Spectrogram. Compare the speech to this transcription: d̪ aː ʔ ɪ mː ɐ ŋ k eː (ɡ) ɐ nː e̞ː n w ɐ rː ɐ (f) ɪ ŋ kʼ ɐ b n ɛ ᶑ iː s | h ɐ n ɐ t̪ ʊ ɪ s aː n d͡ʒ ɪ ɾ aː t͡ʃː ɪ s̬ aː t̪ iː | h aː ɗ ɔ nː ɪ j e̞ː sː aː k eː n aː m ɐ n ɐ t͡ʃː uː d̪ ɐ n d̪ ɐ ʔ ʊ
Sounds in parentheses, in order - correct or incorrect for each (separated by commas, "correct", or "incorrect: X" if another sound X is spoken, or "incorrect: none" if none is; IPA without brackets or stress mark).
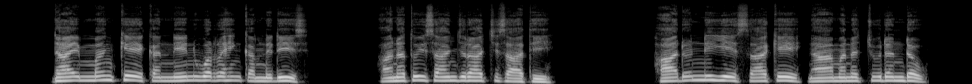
incorrect: k, incorrect: h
